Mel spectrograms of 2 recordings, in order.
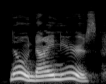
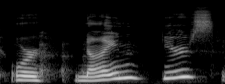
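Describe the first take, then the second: First: NINE YEARS higher-pitched, then falling into certainty; firm confirmation. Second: NINE YEARS drawn out slowly, pitch rising high into a question; unsure question. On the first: Host settles her own count of years, firmly confirming. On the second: Host doubts her own count of years, questioning. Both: Real, not acted.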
